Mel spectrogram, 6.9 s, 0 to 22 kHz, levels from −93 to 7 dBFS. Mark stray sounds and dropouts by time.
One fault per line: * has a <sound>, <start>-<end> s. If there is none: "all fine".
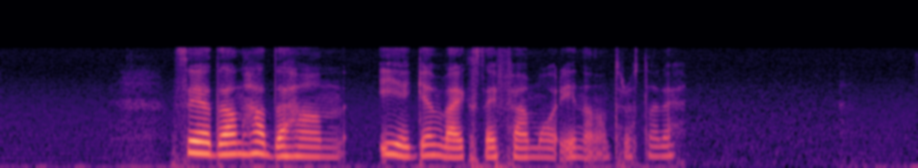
all fine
